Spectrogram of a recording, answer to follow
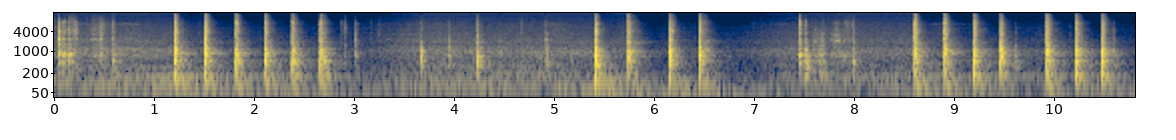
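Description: Hammer striking the handle of a screwdriver set against the fuel pump assembly's lock ring, tapping the ring round to loosen it: three runs of sharp taps, about three a second, with pauses between.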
